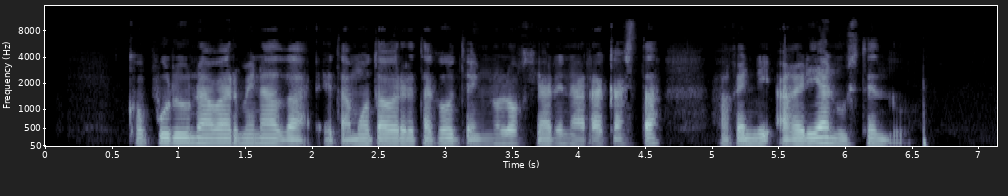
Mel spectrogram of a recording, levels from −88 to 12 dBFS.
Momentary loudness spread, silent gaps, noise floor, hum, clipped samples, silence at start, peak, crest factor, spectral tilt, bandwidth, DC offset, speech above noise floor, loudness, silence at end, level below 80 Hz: 11 LU; none; -44 dBFS; none; under 0.1%; 0.65 s; 0 dBFS; 22 dB; -8 dB/octave; 10.5 kHz; under 0.1%; 22 dB; -22 LUFS; 0.7 s; -58 dBFS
